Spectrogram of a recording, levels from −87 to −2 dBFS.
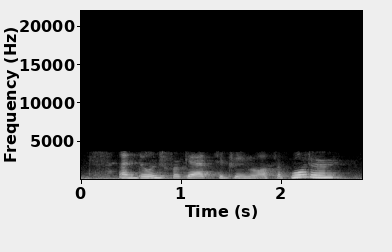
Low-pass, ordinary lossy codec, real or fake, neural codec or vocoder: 3.6 kHz; none; fake; codec, 16 kHz in and 24 kHz out, 1.1 kbps, FireRedTTS-2 codec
